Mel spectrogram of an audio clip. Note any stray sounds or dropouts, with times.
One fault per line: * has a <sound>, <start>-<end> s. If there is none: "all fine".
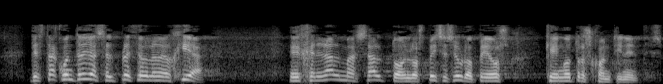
all fine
